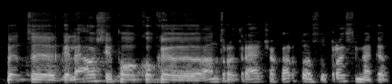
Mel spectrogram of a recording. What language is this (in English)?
Lithuanian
